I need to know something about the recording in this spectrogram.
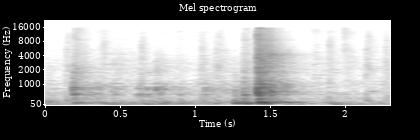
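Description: A mains plug being pushed into a power socket: one sharp, loud click-like knock about one and a half seconds in, with a smaller knock near the start.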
